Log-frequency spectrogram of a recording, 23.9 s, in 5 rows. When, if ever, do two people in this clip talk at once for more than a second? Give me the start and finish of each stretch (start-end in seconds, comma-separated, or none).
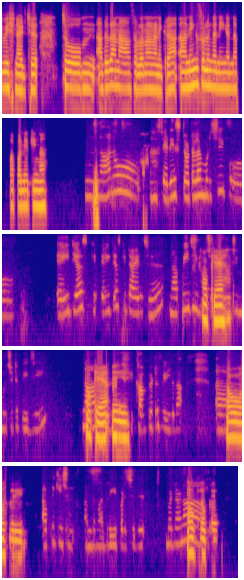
none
